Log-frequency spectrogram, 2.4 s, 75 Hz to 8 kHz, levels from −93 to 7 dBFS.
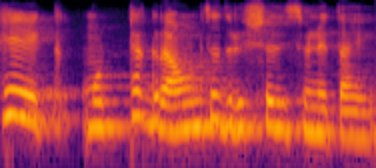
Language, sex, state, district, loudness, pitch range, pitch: Marathi, female, Maharashtra, Pune, -17 LUFS, 215-285 Hz, 235 Hz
